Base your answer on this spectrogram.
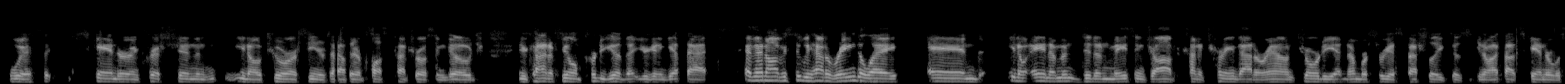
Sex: male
